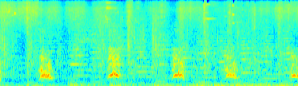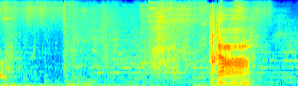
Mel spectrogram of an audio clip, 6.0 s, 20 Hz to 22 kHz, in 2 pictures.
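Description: A dog in the video game Kingdom Come: Deliverance 2 gives a run of five evenly spaced barks, then a louder yip near the end, over a steady game ambience.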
